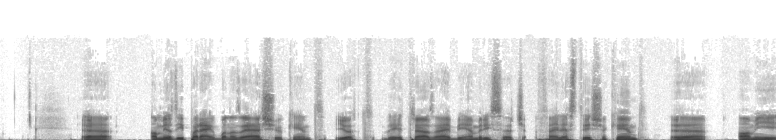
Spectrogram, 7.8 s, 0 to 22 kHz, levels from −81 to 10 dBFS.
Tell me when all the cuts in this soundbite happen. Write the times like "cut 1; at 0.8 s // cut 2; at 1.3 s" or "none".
cut 1; at 5.3 s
